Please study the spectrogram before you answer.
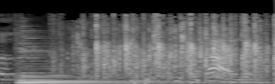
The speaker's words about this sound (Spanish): Ahora sí pude aplaudir.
